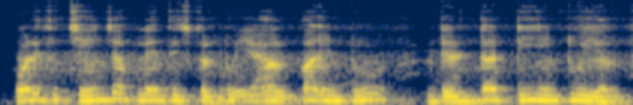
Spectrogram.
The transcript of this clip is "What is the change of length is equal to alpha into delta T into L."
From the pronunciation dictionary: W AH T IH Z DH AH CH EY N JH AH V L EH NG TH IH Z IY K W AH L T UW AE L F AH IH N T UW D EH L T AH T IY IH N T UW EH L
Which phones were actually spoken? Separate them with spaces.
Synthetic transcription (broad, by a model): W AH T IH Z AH CH EY N JH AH P L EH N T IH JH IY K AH L T UW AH L P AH IH N T UW D EH L T AH T IY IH N T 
